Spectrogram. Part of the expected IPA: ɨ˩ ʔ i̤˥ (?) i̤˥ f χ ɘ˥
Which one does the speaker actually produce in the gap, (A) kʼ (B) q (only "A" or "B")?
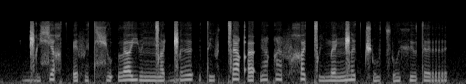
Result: B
